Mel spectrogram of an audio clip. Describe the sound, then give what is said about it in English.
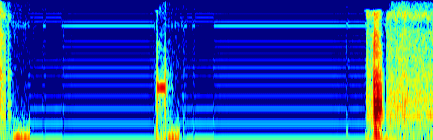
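DTMF telephone dialing tones sound as a few brief, separate beeps over silence, the last one louder and followed by a faint hiss. “it does show your DTMF tones in the asterisk log”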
